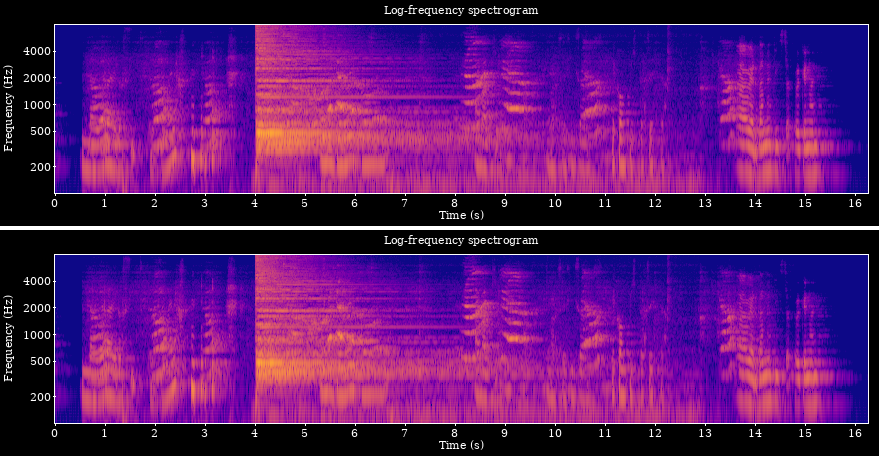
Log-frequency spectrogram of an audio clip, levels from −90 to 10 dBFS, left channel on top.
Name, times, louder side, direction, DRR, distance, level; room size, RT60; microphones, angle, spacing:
voice 1, 0.5-1.6 1.9-3.0 3.4-3.6 5.3-6.7 8.4-9.0 9.8-10.7 11.2-12.2, equal, 50° right, 5 dB, 3.2 m, -34 dB
Child speech kid speaking / Crying sobbing, 0.6-1.2 1.8-2.5 2.8-3.6 4.1-6.9 7.2-7.5 8.0-11.1 11.8-12.1 12.9-13.0 13.3-14.0, right 2 dB, 70° right, 7.9 m, -33 dB
sound 1, 4.0-9.8 10.1-10.2 10.6-10.7 11.2-11.3 12.1-12.2, left 1 dB, 5° right, 2.2 m, -23 dB
voice 2, 13.6-15.3, equal, 30° left, 6 dB, 2.2 m, -32 dB
29.5 x 26.5 x 7.2 m, 0.92 s
head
